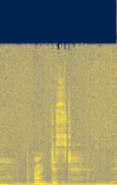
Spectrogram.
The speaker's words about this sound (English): So that's rain.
